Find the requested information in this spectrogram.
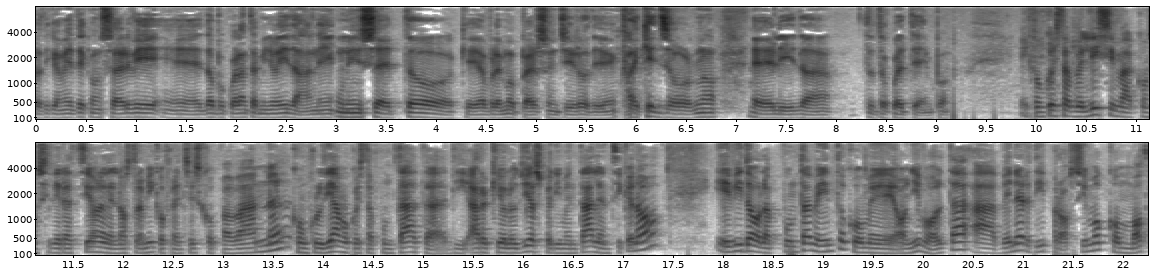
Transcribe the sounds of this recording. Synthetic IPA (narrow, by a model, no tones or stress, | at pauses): pɾat̪ikament̪ekonsɛrvid̪ɔːpokwaɾant̪amiljoːnid̪anːiuninsɛt̪ːokeavɾemːopɛrsoind͡ʒiːɾod̪ikwalked͡ʒornoeɛlid̪a | t̪ut̪ːokwelt̪ɛmpo | ekːoŋkwest̪abelːisːimakonsid̪eɾat̪sːjoːned̪elnɔst̪ɾoamiːkofɾant͡ʃeskopavankoŋklud̪jaːmokwest̪apunt̪aːt̪a̰d̪iʔa̰rkeolod͡ʒiːaspeɾiment̪aːleant̪sikːenɔ | evid̪ɔlapːunt̪ament̪okomeɔ̰ɲːivɔlt̪aʔavenerd̪ipːɾɔsːimokommɔ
